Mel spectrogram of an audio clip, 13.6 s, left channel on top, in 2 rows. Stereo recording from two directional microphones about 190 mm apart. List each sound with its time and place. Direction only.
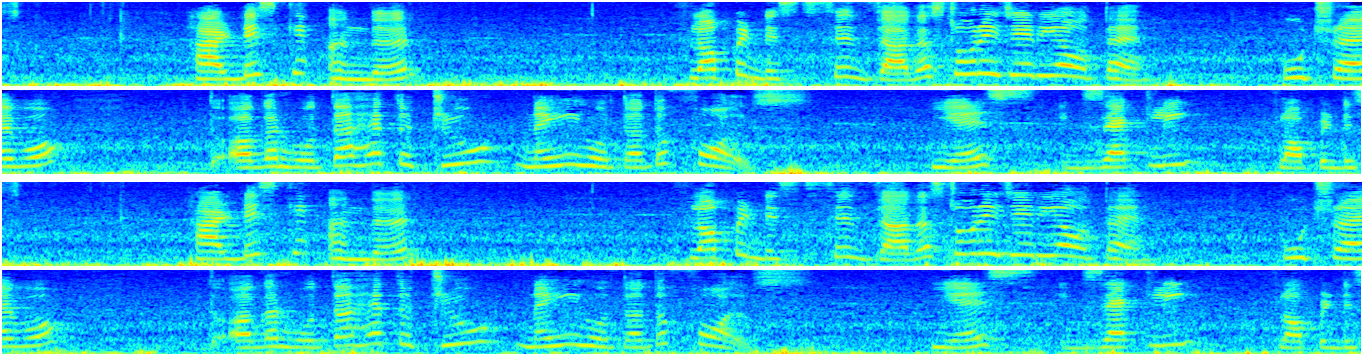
0.9 s a woman's voice: 15° left (ahead or behind)
3.4 s a woman's voice: 10° left (ahead or behind)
